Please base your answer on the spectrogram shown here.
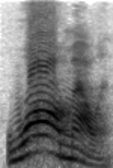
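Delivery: WALL MELON slowly, middle of watermelon swallowed; slurred country "wall melon"; Southern watermelon. Shown as a demonstration. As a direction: say "Wall melon" slow, not enunciating the T. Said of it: "totally enunciate all of that".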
